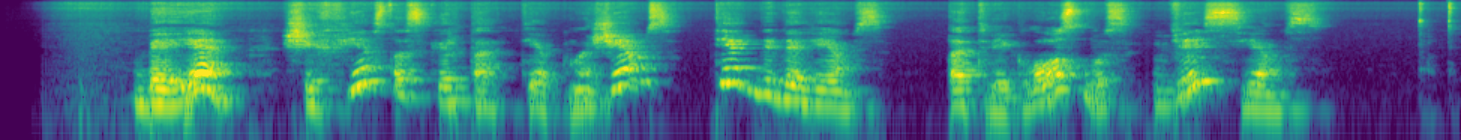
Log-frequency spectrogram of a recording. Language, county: Lithuanian, Kaunas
